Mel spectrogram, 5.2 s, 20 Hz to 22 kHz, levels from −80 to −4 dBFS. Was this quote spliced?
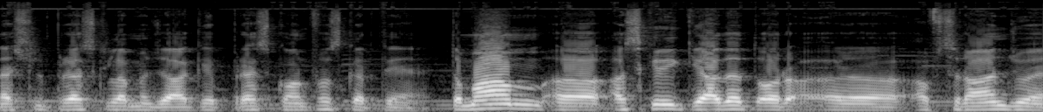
yes; 1 cut; at 2.0 s

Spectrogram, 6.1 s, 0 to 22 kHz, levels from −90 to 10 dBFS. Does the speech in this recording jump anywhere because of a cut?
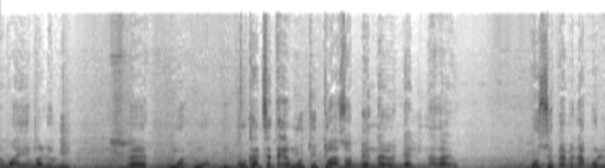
no; 0 cuts

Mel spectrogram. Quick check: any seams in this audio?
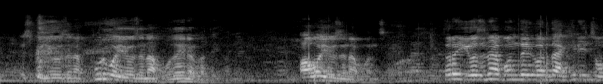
no; 0 cuts

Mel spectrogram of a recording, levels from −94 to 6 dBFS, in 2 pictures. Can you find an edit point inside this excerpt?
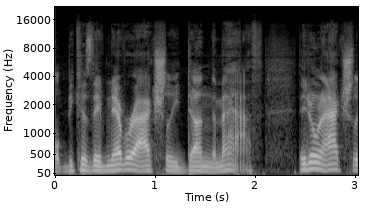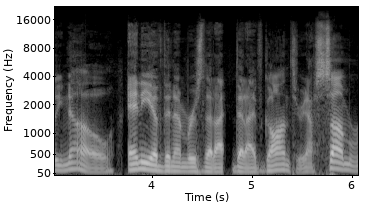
yes; 2 cuts; at 3.6 s, 4.7 s

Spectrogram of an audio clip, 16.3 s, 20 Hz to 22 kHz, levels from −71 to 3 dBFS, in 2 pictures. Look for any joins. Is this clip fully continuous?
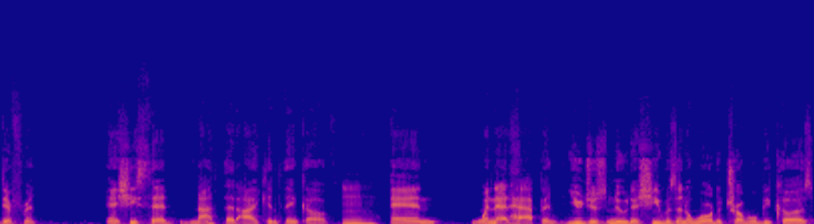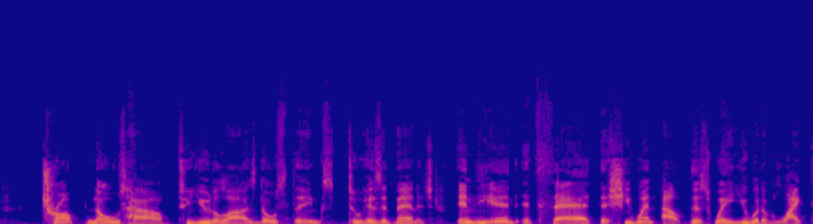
yes; 0 cuts

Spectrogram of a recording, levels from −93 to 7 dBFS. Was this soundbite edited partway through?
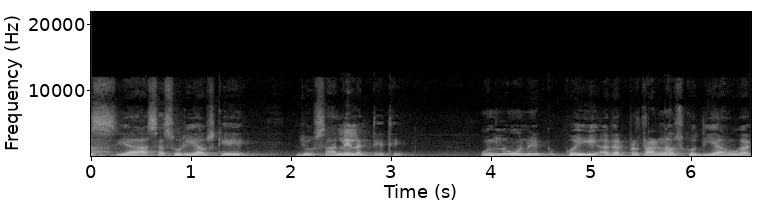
no; 0 cuts

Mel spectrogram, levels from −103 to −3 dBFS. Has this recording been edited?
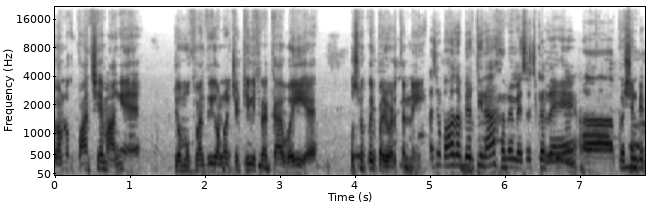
no; 0 cuts

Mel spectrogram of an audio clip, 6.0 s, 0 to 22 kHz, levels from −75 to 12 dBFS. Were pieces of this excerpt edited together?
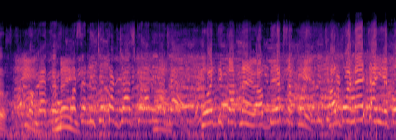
no; 0 cuts

